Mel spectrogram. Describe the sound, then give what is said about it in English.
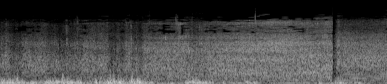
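A steady, dense hiss of heavy rain pours down outdoors as someone walks home, with gusty low rumbles of wind buffeting the microphone in the first second and a half. No one speaks. “So as you may be able to hear from the ambient wet sounds around me, it's pissing it down.”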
